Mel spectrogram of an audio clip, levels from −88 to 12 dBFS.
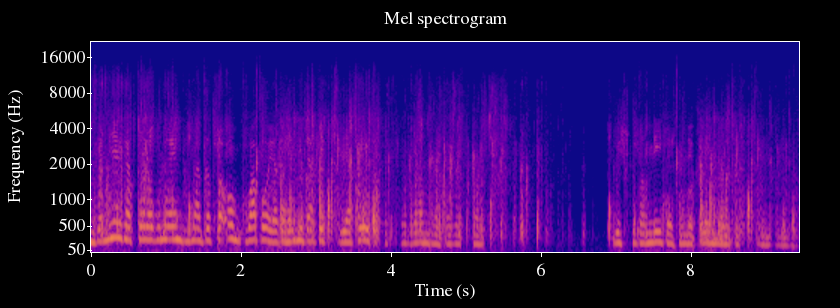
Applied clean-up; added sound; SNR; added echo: neural mask model RNNoise.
